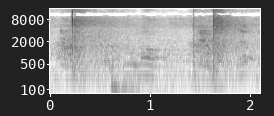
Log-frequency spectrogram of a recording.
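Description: Pad work: a boy's gloves and knee striking a trainer's Thai pads, giving sharp smacks about a quarter second in and twice in quick succession near the end, with a heavy low thud about half a second in.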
